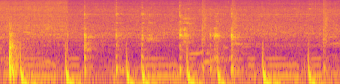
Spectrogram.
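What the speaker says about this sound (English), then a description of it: "placing sauce on top of filet, which creates additional sound, hot sounds." Hot sizzling and frying of a lingcod fillet in a pan as sauce is added on top, with repeated scraping or stirring strokes at a steady rhythm, close and moderately loud, no talking.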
